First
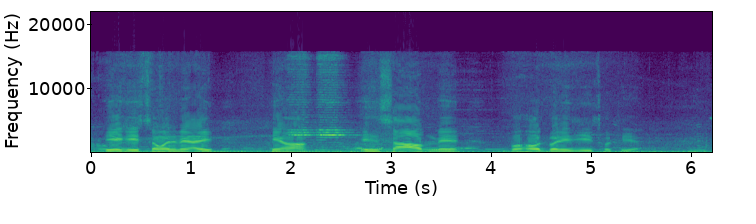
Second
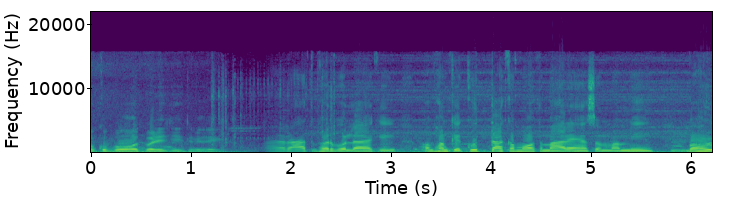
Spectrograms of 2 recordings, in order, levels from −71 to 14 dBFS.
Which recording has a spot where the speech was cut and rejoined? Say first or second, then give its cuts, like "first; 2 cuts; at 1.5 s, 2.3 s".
second; 1 cut; at 2.0 s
